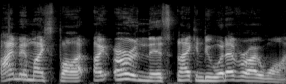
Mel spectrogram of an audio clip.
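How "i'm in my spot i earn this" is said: usual speaking voice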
